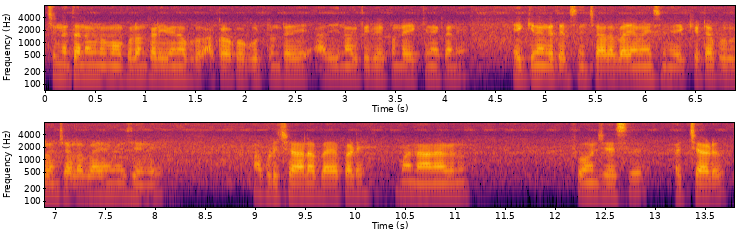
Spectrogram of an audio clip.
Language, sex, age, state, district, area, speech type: Telugu, male, 18-30, Telangana, Yadadri Bhuvanagiri, urban, spontaneous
